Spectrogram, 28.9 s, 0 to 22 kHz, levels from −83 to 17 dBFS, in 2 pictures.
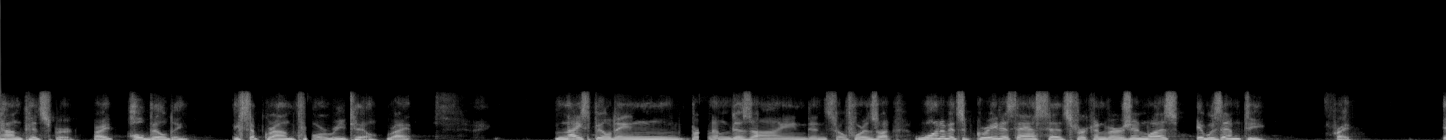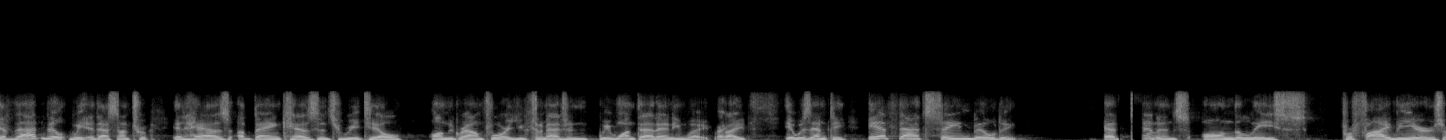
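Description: The whole clip runs through the AMR wideband (HD Voice) codec at 8.85 kbit/s, one of its two lowest rates, so the speech has a constant rough, raspy edge. The band above 6.4 kHz is filled with shaped noise rather than real detail.

At 3.06 to 3.34 s there are lost AMR speech frames, about 60 ms of audio gone. The decoder holds the last good pitch and tract settings while fading them, so the sound smears briefly and then returns a bit rough. A longer gap follows at 6.97 to 7.29 s, right after "nice building", about 100 ms, which drops to near silence within two frames before recovering.

From 7.57 to 8.46 s, before "forth and so on", there's a sudden gain jump. Speech and background drop together by about 6 dB in one step, likely a gain setting applied without any ramp.

At 25.64 to 26.02 s more frames drop: 120 ms spread over 240 ms, with the longest run 100 ms, giving a stuttery warble that dips out. 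At 27.49 to 27.72 s, just after "on the lease", another gain jump pushes the level up by about 6 dB abruptly.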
